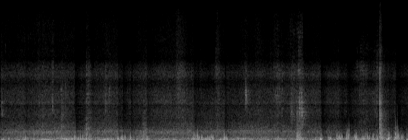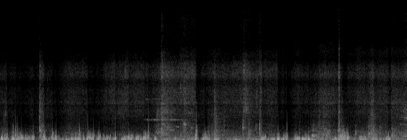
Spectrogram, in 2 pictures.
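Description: Car-wash foam brush scrubbing a car's soapy body and windows in irregular swishing strokes, with wind buffeting the microphone.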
